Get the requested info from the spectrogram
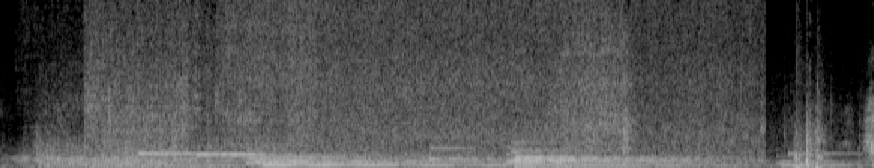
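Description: Shower water spraying into a bathtub, a steady hiss that starts about a second in and stops just before the end, under background music of long held notes that change every second or two.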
